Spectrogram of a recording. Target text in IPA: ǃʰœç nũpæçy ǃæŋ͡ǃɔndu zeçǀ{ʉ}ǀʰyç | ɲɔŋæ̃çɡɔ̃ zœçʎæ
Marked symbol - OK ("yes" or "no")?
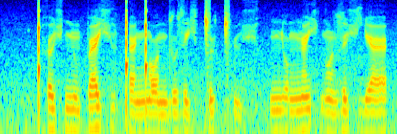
yes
